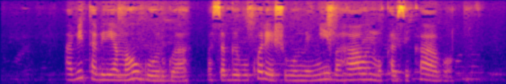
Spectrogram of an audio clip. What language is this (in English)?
Kinyarwanda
